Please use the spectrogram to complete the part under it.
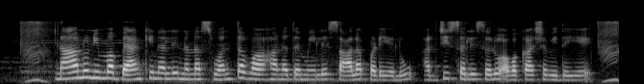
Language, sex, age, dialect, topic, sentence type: Kannada, female, 18-24, Mysore Kannada, banking, question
